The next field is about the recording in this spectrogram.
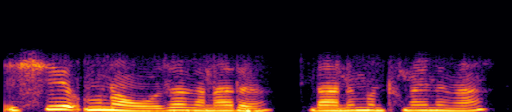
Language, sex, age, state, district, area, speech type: Bodo, female, 30-45, Assam, Baksa, rural, conversation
